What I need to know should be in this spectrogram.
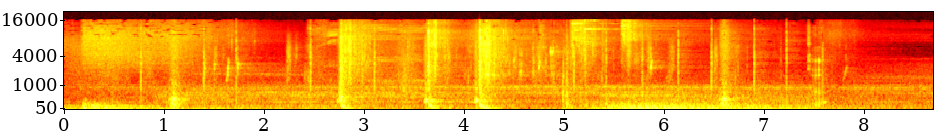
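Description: Sharp slashing and hitting sound effects strike several times.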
